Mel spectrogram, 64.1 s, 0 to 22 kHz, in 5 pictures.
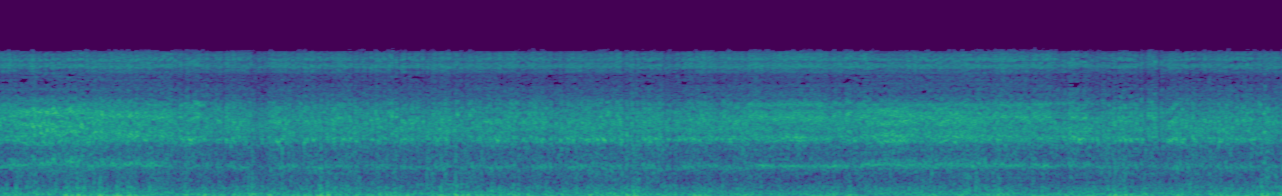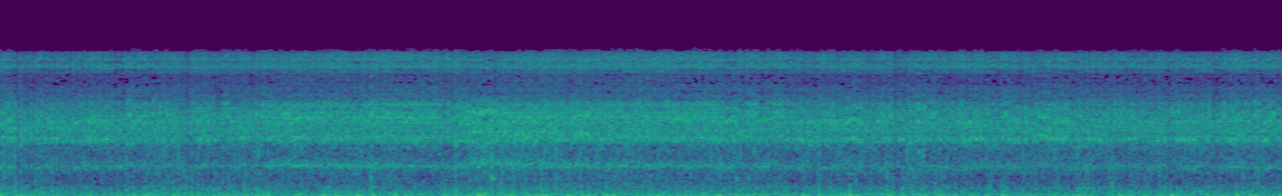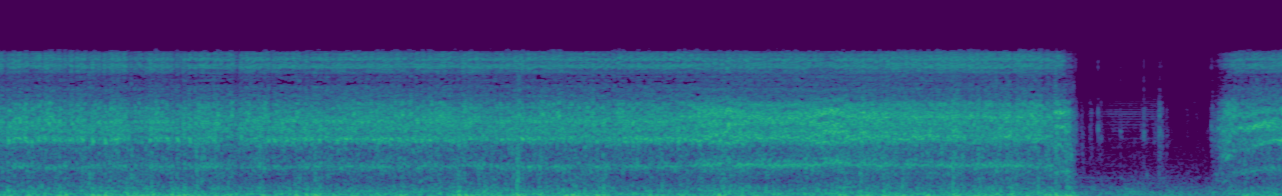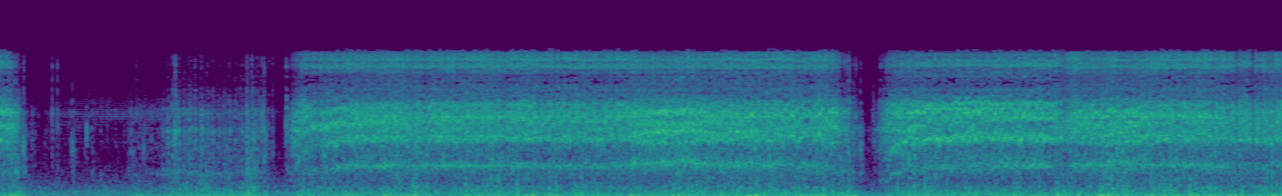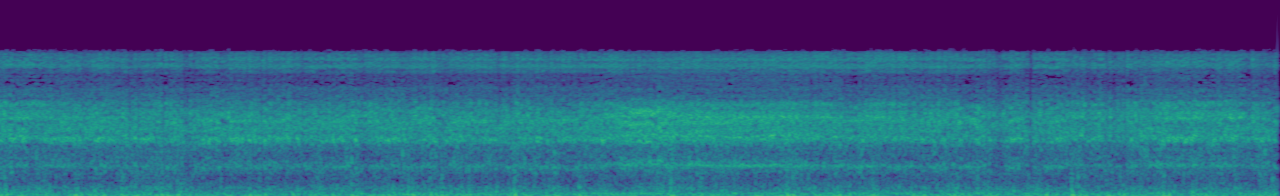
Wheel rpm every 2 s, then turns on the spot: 160, 160, 160, 160, 160, 160, 160, 160, 160, 160, 160, 160, 160, 160, 160, 160, 160, 160, 50, 40, 30, 150, 160, 130, 160, 160, 160, 160, 160, 160, 160, 160.
36-40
